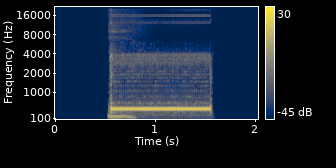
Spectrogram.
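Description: A single steady telephone ringback tone as the show phones its online producer, one clear, fairly loud one-second beep of a phone ringing on the other end, starting and stopping abruptly with silence around it and no voices.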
